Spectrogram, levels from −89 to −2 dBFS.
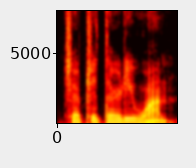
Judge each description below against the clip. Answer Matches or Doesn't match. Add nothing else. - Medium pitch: Doesn't match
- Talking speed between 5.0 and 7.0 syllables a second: Doesn't match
